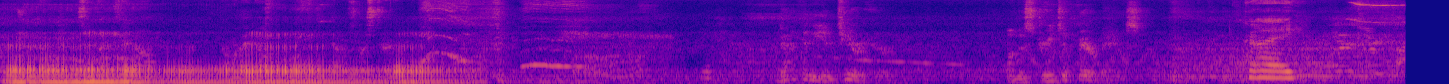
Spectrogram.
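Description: A sleeping Rottweiler puppy rumbles with low snores and growls, then gives thin squeaky whimpers and muffled yips.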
